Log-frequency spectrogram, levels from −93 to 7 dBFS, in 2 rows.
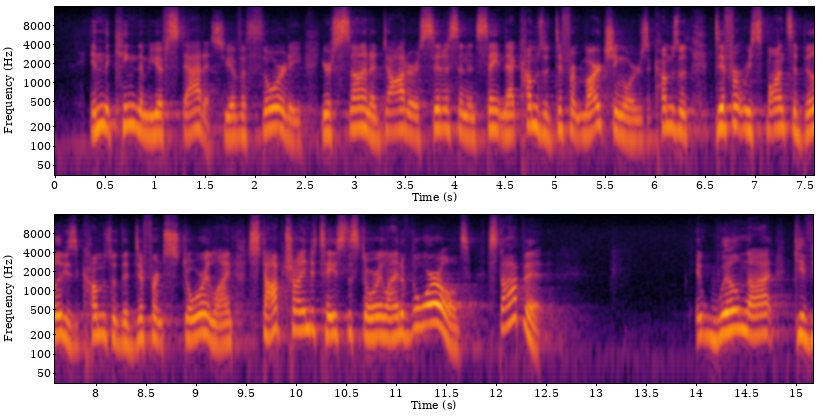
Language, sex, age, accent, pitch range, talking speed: English, male, 20-39, American, 150-210 Hz, 195 wpm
